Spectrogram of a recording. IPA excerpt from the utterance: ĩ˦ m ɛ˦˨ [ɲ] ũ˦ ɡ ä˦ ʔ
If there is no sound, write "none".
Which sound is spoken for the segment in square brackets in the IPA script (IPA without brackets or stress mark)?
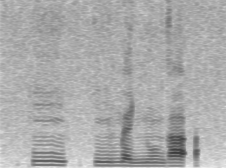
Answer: ɲ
